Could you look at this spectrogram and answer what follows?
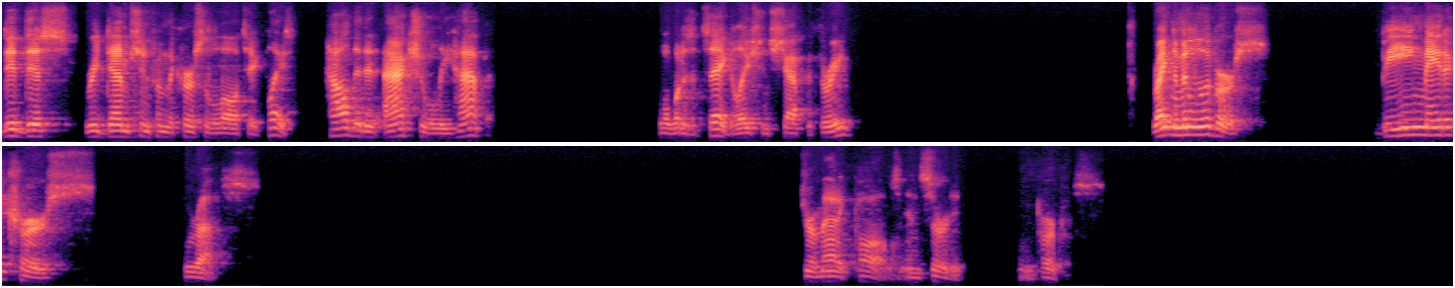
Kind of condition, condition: setting, large echoing room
